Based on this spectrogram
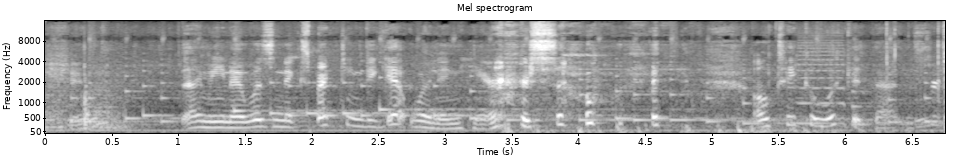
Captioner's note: laughs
